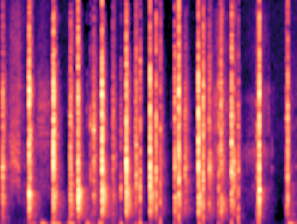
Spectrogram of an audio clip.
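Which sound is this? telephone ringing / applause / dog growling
applause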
